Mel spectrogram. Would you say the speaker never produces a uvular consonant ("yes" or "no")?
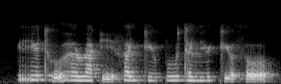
yes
